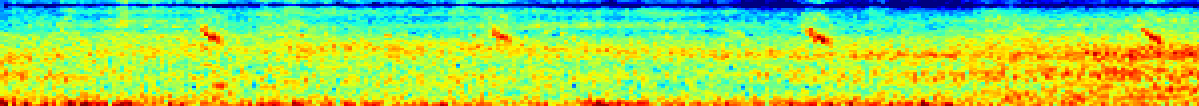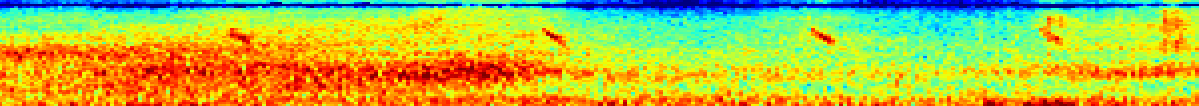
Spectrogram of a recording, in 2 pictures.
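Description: Small birds chirping, a short falling high note repeated about once a second, over a low steady rumble. A broad rushing noise swells and fades about five seconds in.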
